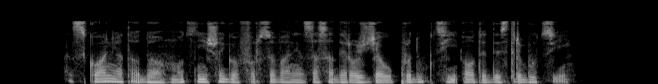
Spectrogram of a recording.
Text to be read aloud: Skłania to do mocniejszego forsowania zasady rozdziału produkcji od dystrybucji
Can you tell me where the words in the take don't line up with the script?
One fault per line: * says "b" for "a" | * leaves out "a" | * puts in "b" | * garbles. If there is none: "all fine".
all fine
